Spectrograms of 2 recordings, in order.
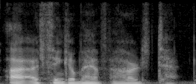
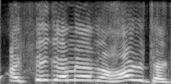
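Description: First: Much softer and lower, fast and faint; a small frightened murmur to the crowd; scared near-whisper. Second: Higher, louder and fast; a frantic protest at someone filming him; exasperated outburst. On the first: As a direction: barely get the words out, frightened. Panicking quietly on stage. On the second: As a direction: fire it back in disbelief. Telling people filming him. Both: Retold or imitated.

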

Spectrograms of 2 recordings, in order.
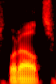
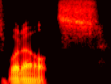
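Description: First: Said in the usual way. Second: Softer, as if far from the mic; quiet, drifting repeat of the question; trailing off. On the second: Real, not acted. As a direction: mutter it away to yourself. Trailing off musing.

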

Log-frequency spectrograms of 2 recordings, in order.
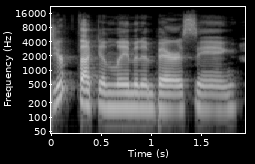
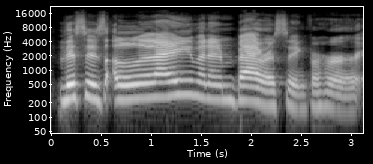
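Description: First: Lightly acted retort, pitched lower; Angie. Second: Loud, drawn-out haughty scolding; Meredith. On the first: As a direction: toss the insult back in a lower voice. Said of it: "Angie says". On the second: Retold or imitated. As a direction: stretch LAME with theatrical disdain. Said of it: "Meredith says".

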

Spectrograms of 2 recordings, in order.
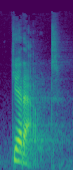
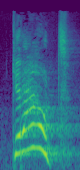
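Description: First: Said in the usual way. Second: High, loud yell; acted scream. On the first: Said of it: "Ellen crumbles it up and trashes it". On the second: Ellen throws Hannah's purse out, high acted scream. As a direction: yell it with the pitch jumping up. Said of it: "And Ellen screams".

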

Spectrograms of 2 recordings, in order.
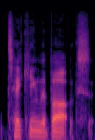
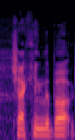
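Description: First: Said in the usual way. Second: "Checking the box" a bit louder and higher, leaning on Checking; American phrasing. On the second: Shown as a demonstration. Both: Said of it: "that seems to confuse Americans".

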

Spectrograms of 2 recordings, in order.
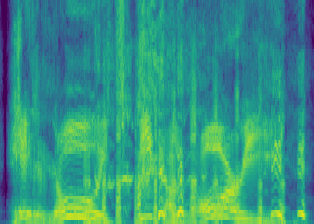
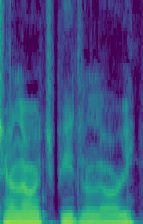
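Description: First: High, loud, long-drawn caricature voice; Peter Lorre imitation. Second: Said in the usual way. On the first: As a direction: correct him with a hammed-up, stretched-out impersonation. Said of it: "do a good Peter Lorre imitation". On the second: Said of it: "couldn't do a good Peter Lorre imitation".

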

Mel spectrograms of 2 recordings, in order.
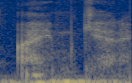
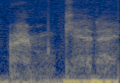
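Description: The two takes are said the same way.

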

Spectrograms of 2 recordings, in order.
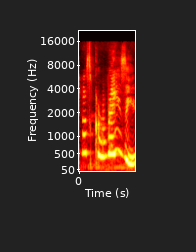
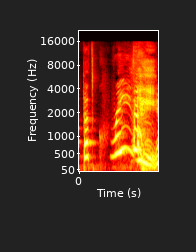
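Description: First: High slow "That's crazy."; drawn-out, high-pitched disbelief; mock outrage. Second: Mock outrage. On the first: Echoing the outrage. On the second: Exaggerated disbelief.

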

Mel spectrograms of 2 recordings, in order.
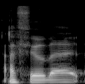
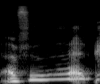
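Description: First: Said in the usual way. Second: "that" sung out much higher; high-pitched repeat. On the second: Shown as a demonstration. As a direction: say "I feel that" again, way up high.

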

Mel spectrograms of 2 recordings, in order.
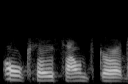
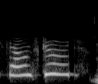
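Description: First: Slow, put-on low voice. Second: Slow, put-on high voice. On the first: Contestant showing the host her game voice, low voice. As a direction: drop it way down and draw it out. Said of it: "low voice". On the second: Contestant showing the host her game voice, high voice. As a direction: pitch it right up and draw it out. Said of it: "give us your high voice". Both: Shown as a demonstration.

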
